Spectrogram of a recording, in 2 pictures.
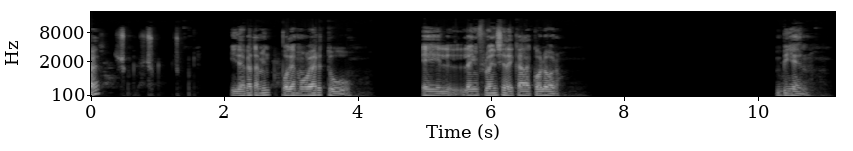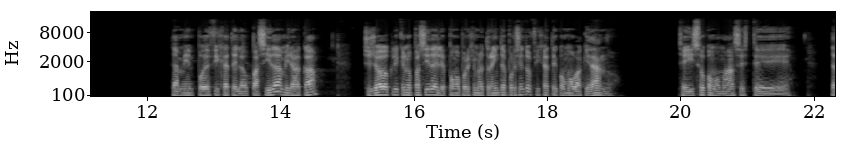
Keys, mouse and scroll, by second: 2.4-3.5 drag, 4.1-5.3 drag, 7.7 click, 8.2 click, 10.7 click, 20.7 click, 21.0 click.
